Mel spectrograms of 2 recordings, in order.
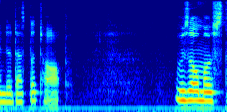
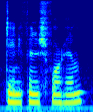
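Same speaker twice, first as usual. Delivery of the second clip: usual speaking voice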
